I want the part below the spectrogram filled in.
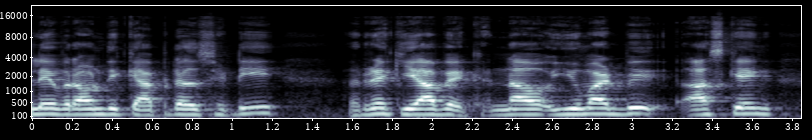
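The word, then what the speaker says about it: Reykjavík: this as Ja, but in Nordic countries these guys pronounce Ja as Ya.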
